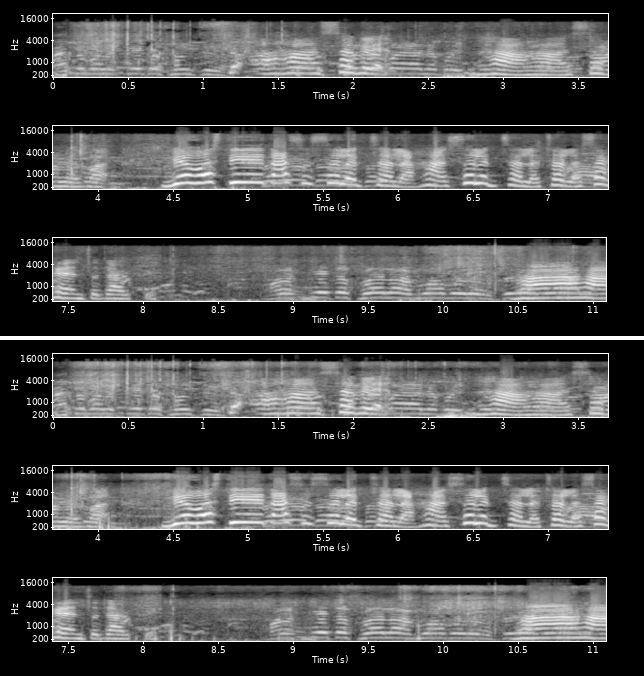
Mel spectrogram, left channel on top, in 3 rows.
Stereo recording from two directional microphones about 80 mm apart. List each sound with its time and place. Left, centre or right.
1.2 s a woman's voice: centre
9.1 s speech: left
10.5 s a woman's voice: centre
